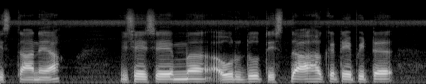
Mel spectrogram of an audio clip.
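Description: A man narrating in Sinhala, with a short pause about half a second in. A steady high-pitched whine runs unchanged beneath the voice.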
